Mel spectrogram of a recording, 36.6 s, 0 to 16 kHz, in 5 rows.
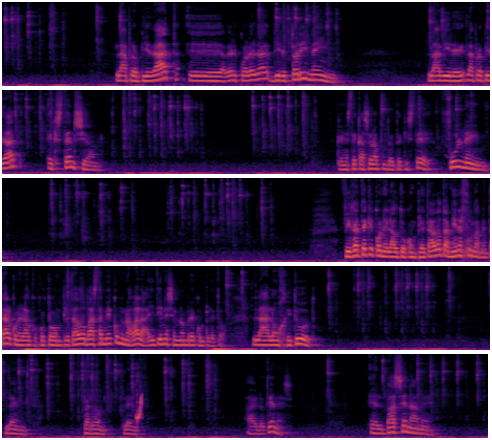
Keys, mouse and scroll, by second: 0.0-0.7 typing, 0.7 Return, 1.7 ctrl+p, 4.0-5.1 typing, 6.6 ctrl+p, 7.3-12.1 typing, 13.6 ctrl+p, 14.3 ctrl+w, 15.1-18.7 typing, 16.4 Tab, 25.5 ctrl+p, 26.8-32.2 typing, 32.4 Return, 35.0 ctrl+p, 35.5 BackSpace, 35.7 BackSpace, 35.9 BackSpace, 36.1 BackSpace.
